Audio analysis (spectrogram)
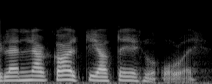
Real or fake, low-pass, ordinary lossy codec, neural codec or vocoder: fake; 7.2 kHz; AAC, 48 kbps; autoencoder, 22.05 kHz, a latent of 192 numbers a frame, VITS, trained on many speakers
